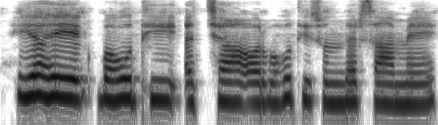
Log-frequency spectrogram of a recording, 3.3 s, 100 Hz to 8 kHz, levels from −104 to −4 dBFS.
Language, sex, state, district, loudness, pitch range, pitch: Hindi, female, Uttar Pradesh, Etah, -18 LUFS, 220-255 Hz, 235 Hz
